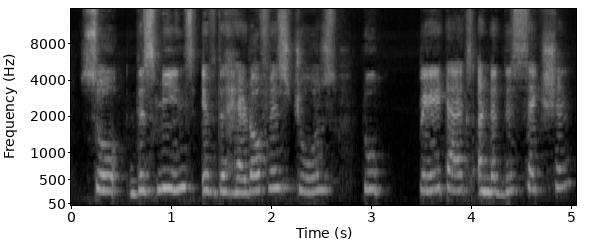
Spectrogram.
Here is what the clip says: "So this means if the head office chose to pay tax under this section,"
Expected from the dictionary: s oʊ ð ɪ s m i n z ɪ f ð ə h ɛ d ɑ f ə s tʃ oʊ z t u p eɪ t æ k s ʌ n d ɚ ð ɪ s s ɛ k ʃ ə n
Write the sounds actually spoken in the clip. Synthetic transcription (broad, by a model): s oʊ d ɪ s m i n z ɪ f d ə h ɛ d ɑ f ə s tʃ oʊ z t u p eɪ t æ k s ʌ n d ɚ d ɪ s s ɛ k ʃ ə n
